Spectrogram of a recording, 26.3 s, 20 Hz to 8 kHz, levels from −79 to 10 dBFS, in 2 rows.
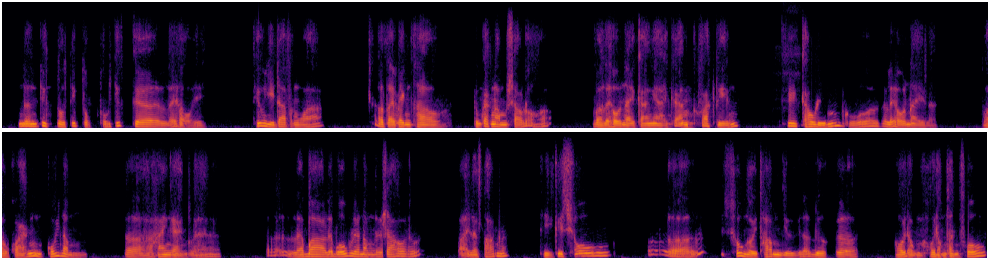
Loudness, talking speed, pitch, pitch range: -20 LUFS, 160 wpm, 130 Hz, 120-150 Hz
